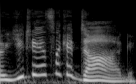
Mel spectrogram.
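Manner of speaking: put-on slight California accent. Retelling what he once said to a friend who was dancing, in a little california accent. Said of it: "in my little California accent".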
